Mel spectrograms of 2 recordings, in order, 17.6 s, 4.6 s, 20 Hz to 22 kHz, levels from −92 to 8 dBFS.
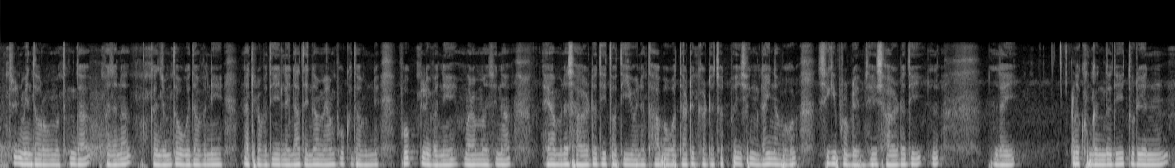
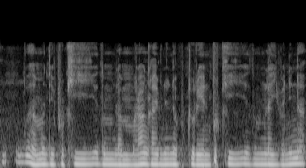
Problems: none marked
